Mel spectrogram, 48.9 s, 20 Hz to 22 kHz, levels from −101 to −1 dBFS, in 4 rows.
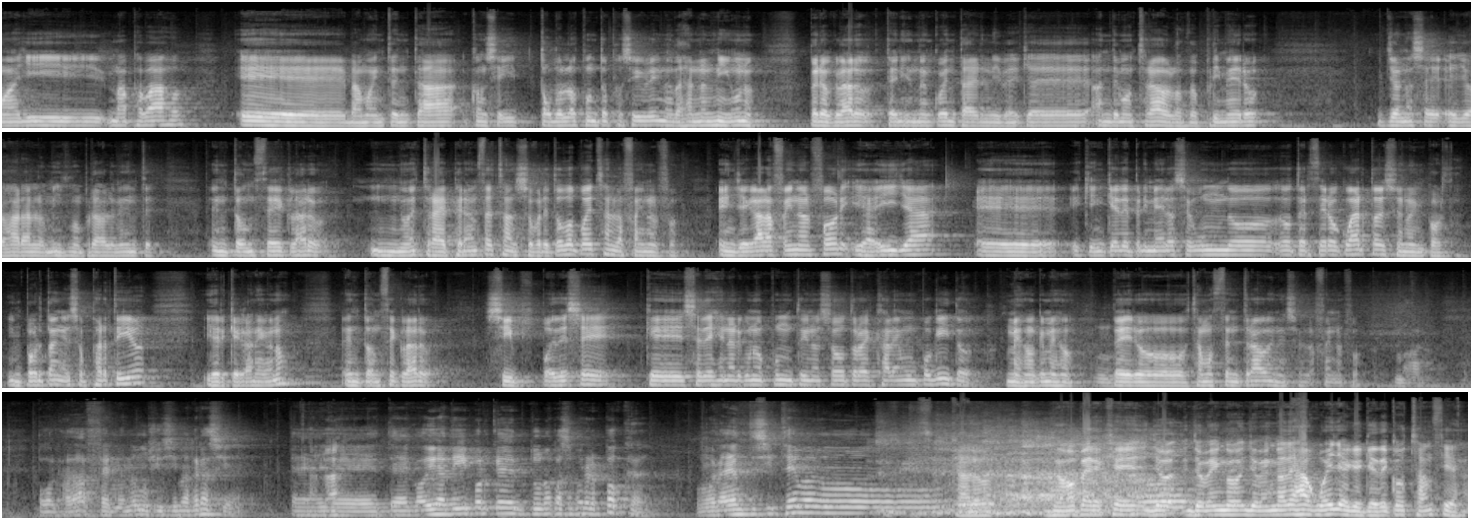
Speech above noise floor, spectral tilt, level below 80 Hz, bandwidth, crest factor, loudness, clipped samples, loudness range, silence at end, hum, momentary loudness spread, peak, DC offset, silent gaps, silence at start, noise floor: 28 dB; -5 dB/octave; -56 dBFS; 18 kHz; 20 dB; -19 LUFS; under 0.1%; 9 LU; 0 s; none; 14 LU; 0 dBFS; under 0.1%; none; 0 s; -47 dBFS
